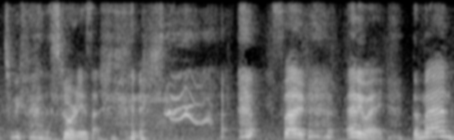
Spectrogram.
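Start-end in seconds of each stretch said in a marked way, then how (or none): 0.0-1.6 loud, quick, breaking into laughter; laughing. Real, not acted. Streamer admitting to viewers the story is over, laughing. 1.7-2.6 loud high-pitched burst of laughter. Real, not acted. Streamer cracking up at own sad story, high laugh.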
